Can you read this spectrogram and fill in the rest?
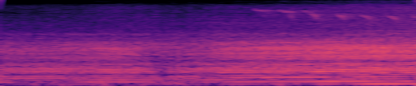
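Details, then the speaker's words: Rescued motorcycle on a test ride: clean, even pull with pitch climbing steadily as speed builds, no stutter or knock; normal acceleration. "oh you can hear it nothing wrong with it oh that's running"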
